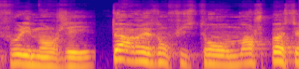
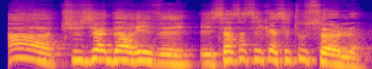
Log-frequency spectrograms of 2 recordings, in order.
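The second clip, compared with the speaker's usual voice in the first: higher, louder mocking repeat; mock his excuse, angry; sarcastic anger; 6 semitones higher, 4 dB louder than usual. Mum mocks her son's excuse, sarcastic and angry.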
